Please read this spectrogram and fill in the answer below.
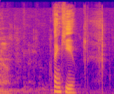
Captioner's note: laughter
